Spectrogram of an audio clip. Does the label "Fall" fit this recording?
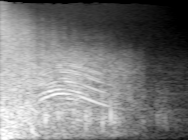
No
